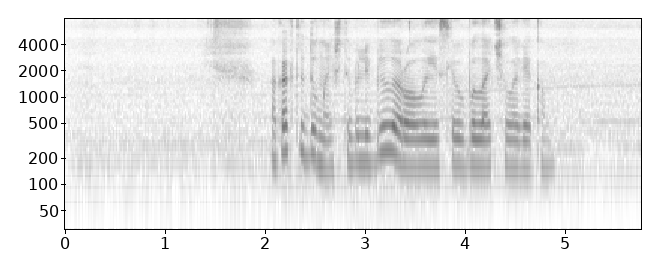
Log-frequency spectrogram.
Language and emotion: Russian, neutral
